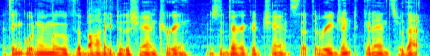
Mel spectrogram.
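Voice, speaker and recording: A man playing a scholarly, formal vampire in a tabletop game, speaking in measured, wordy phrases over music. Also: flat delivery, a little mellow. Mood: grave. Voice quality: low, gravelly fry. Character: scholarly, formal, morose male vampire occult theorist. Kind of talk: in-character tabletop roleplay.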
